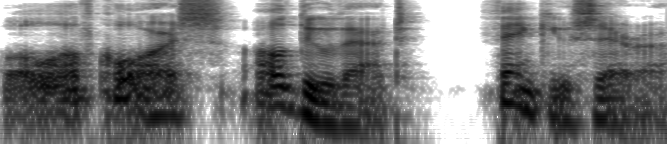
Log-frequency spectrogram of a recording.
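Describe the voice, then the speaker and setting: Put-on character voice from a man, raspy and at a fairly slow pace. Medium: read story. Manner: upbeat, hearty.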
